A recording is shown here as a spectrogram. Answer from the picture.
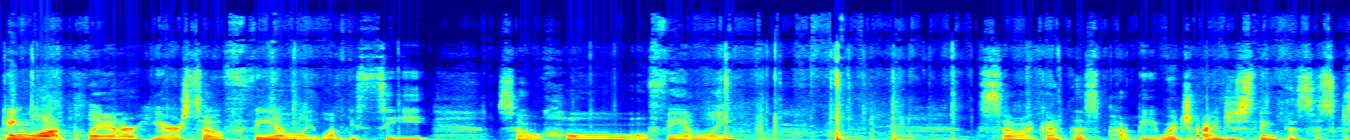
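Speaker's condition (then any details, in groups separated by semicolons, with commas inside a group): No condition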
